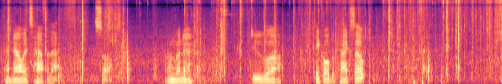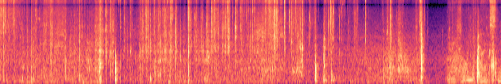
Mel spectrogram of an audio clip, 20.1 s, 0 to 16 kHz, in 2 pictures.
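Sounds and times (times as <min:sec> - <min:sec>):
foil packs crinkling: 0:04.6 - 0:18.5.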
